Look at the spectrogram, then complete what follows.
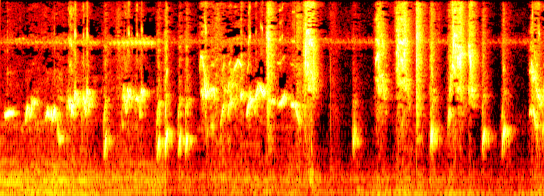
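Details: White-rumped shama, a champion-grade songbird, singing varied short whistled slurs and sharp high clicks, with a steady thin tone running faintly behind the song.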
